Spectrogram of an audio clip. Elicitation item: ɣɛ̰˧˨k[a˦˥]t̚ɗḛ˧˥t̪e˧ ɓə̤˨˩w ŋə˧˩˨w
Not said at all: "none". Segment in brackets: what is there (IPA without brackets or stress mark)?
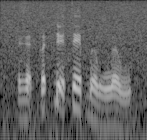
ə˦˥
